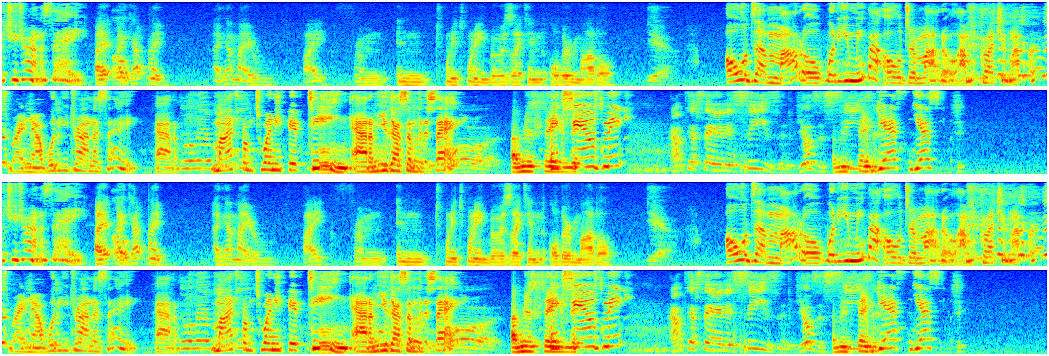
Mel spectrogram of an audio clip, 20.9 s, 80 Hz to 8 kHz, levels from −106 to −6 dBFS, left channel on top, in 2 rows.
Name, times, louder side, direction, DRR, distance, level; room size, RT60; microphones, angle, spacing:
voice 1, 0.0-0.8 7.2-10.2 10.6-12.2 12.5-15.0 15.9-17.1 19.1-20.0, left 1 dB, 5° left, 0.4 m, -21 dB
voice 2, 0.9-1.6 2.1-2.7 3.0-3.2 3.5-6.1 15.5-16.2 18.8-19.2, right 1 dB, 80° right, 0.9 m, -25 dB
voice 3, 9.6-11.3 12.2-13.0 14.1-15.4 17.1-19.4 20.0-20.1, right 2 dB, 45° right, 1.7 m, -32 dB
4.1 x 3.6 x 2.5 m
head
